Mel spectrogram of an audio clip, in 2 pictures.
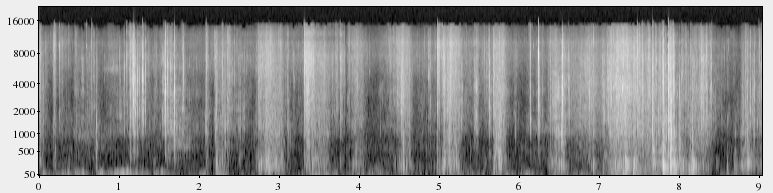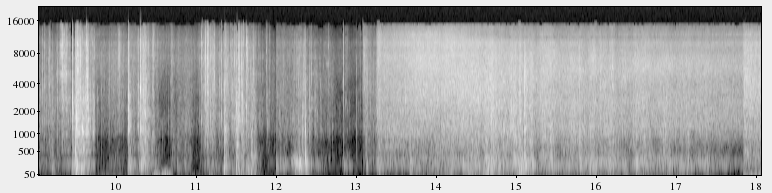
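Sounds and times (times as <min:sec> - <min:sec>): gear knocks and rustling: 0:00.0 - 0:03.8, 0:04.8 - 0:13.1
sled dragged over snow: 0:13.1 - 0:18.0.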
